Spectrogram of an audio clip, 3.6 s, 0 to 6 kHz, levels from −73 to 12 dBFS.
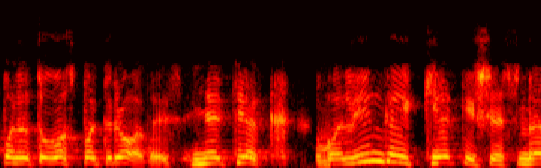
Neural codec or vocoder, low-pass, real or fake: codec, 16 kHz in and 24 kHz out, 2.2 kbps, FireRedTTS-2 codec; 5.4 kHz; fake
